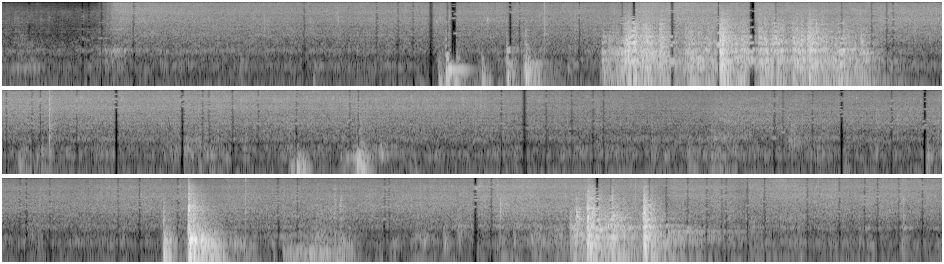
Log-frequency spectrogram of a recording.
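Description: Sliced pheasant back (dryad's saddle) mushrooms going into hot butter and oil in a stainless steel skillet and sizzling steadily, the sizzle starting about a second in. A few louder bursts break in over the sizzle.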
